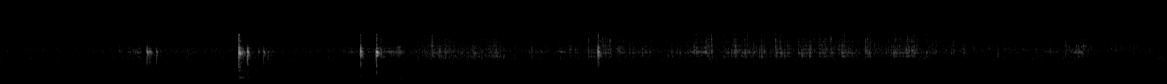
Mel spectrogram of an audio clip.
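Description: Clear plastic bags rustling and crinkling as small RC parts are handled, after a few sharp clicks and taps in the first few seconds, over a steady faint hiss.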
